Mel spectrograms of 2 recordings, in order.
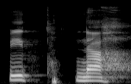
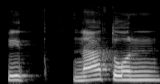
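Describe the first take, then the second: First: The word ends with a soft 'h' sound. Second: The word ends with a full 'tun' sound. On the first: The reader stops on this word. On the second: The reading continues without stopping.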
